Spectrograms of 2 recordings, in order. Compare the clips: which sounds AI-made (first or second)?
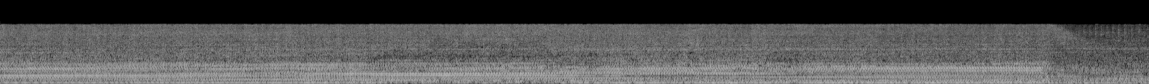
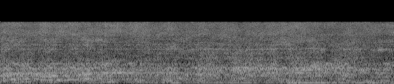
second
